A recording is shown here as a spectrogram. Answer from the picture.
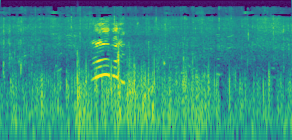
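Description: Wind buffeting the microphone on a moving boat, a loud, uneven low rumble, with a person's short rising-and-falling call about one and a half seconds in.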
